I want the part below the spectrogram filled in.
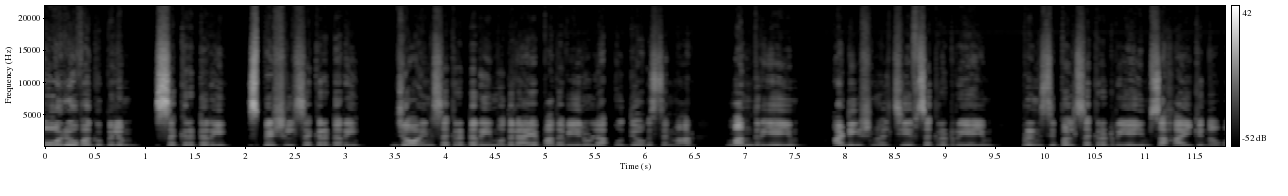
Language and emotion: Malayalam, neutral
